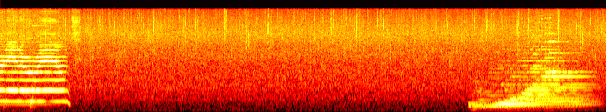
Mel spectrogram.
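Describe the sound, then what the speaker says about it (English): Steady rain patters on a surface throughout in a children's animated show, with musical tones at the start and again near the end. "Oh, it's raining outside."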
